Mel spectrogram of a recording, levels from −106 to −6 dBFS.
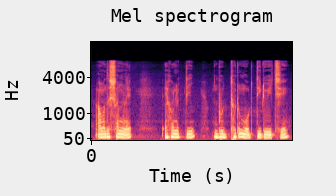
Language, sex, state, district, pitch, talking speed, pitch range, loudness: Bengali, male, West Bengal, Cooch Behar, 115 Hz, 105 wpm, 110-120 Hz, -11 LUFS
